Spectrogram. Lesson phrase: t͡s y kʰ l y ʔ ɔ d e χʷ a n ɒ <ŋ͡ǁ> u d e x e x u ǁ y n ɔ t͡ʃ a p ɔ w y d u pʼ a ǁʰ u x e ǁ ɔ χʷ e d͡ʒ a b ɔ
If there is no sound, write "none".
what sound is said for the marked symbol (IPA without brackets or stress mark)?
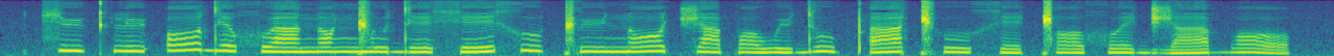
ŋ͡ǁ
